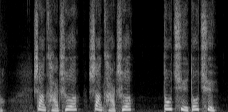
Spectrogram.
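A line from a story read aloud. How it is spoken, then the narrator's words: Crowd shouting loudly. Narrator (Chinese): 不少人高声喊叫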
